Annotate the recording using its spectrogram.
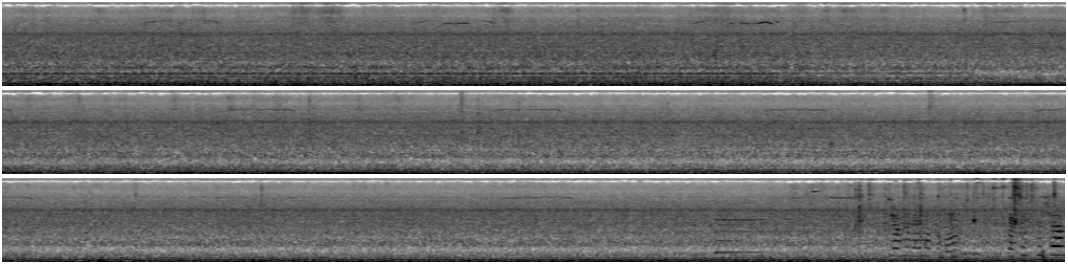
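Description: Steady low mechanical rumble of airport ground machinery, heard from the jet bridge. A faint steady hum stops about ten seconds in, and two brief thumps come past the middle.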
